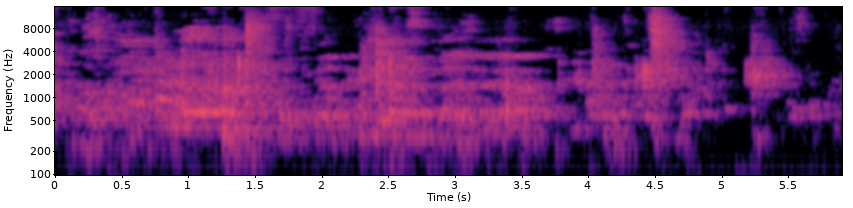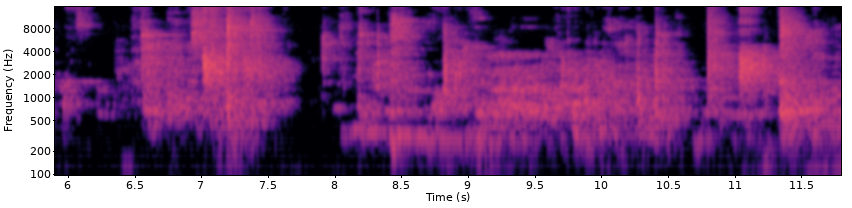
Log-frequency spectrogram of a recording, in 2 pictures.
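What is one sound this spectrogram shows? Pool balls clack together as they are gathered and racked.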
